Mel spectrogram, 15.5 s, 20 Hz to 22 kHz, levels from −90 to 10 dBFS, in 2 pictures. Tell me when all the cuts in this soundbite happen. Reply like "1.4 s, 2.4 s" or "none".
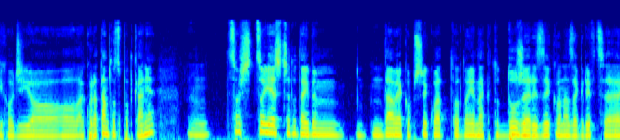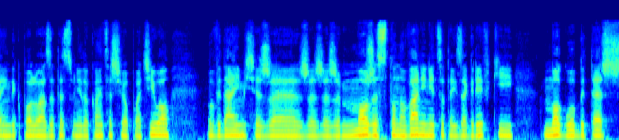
none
